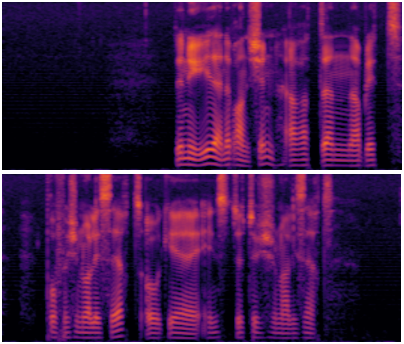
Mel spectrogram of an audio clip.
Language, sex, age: Norwegian, male, 18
